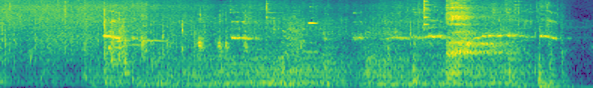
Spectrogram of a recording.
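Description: A wooden door creaks as it is pushed open.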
